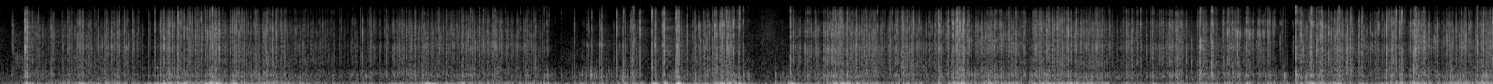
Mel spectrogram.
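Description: Long acrylic nails scratch and tap across the rows of small metal studs on a flat white faux leather clutch bag held in both hands. The result is a dense, bright crackling of clicks and scrapes with a low rumble underneath, nearly continuous for the whole clip apart from brief lulls around the middle.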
